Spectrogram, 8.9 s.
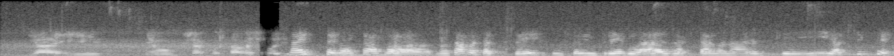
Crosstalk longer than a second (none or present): none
